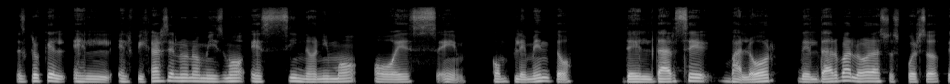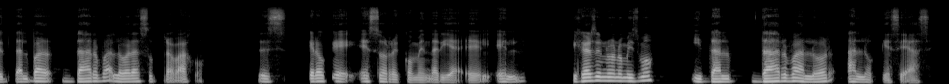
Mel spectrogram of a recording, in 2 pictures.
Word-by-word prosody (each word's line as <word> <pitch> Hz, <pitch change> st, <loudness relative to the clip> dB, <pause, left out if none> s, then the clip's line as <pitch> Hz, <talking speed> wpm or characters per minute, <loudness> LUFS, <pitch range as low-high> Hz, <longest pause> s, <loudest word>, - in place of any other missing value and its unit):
Entonces 130 Hz, -, -4 dB
creo 150 Hz, -1 st, +3 dB
que 160 Hz, +2 st, +3 dB
el 130 Hz, -4 st, +1 dB
el 125 Hz, -5 st, 0 dB
el 130 Hz, -3 st, -3 dB
fijarse 150 Hz, +7 st, 0 dB
en 155 Hz, -, +2 dB
uno 155 Hz, -1 st, +2 dB
mismo 140 Hz, +1 st, +1 dB
es 135 Hz, -3 st, -1 dB
sinónimo, 130 Hz, -1 st, 0 dB
o, 120 Hz, -2 st, +2 dB
es, 120 Hz, +3 st, -1 dB
eh, -, -, -2 dB, 0.3 s
complemento 130 Hz, +3 st, 0 dB, 0.5 s
del 125 Hz, -2 st, +3 dB
darse 145 Hz, +5 st, +3 dB
valor, 135 Hz, +2 st, +2 dB, 0.2 s
del 120 Hz, -2 st, +1 dB
dar 130 Hz, +3 st, +3 dB
valor 145 Hz, -5 st, +4 dB
a 140 Hz, -, +3 dB
su 140 Hz, -, -9 dB
esfuerzo, 125 Hz, +1 st, -1 dB
de 115 Hz, -, -2 dB
tal 130 Hz, +3 st, -2 dB
va 140 Hz, -2 st, +3 dB
dar 140 Hz, +1 st, 0 dB
valor 145 Hz, -5 st, +1 dB
a 140 Hz, -, +1 dB
su 130 Hz, -2 st, -8 dB
trabajo. -, -, -3 dB, 0.5 s
Entonces, 130 Hz, -1 st, -3 dB, 0.2 s
creo 145 Hz, 0 st, +3 dB
que 145 Hz, -3 st, -2 dB
eso 140 Hz, -1 st, -1 dB
recomendaría 105 Hz, -2 st, -3 dB
el 100 Hz, +1 st, -4 dB
el 130 Hz, +5 st, -3 dB, 0.4 s
fijarse 165 Hz, +3 st, +4 dB
en 175 Hz, -1 st, +3 dB
uno 165 Hz, -1 st, +3 dB
mismo, 175 Hz, +6 st, +1 dB, 0.4 s
y 135 Hz, -4 st, 0 dB
dal 130 Hz, +1 st, +1 dB
dar 140 Hz, +3 st, +4 dB
valor 140 Hz, 0 st, +2 dB
a 130 Hz, -, +1 dB
lo 115 Hz, -2 st, -2 dB
que -, -, -8 dB
se -, -, -5 dB
hace. -, -, -8 dB
135 Hz, 165 wpm, -24 LUFS, 125-150 Hz, 0.5 s, valor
